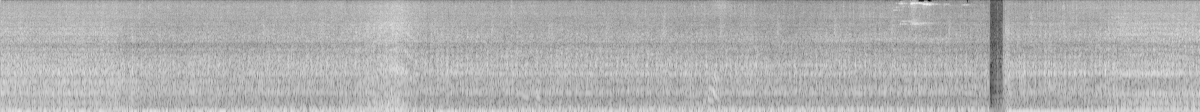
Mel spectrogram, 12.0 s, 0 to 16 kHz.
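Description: A Royal Enfield Interceptor 650 motorcycle idles at a dam, its steady low engine rumble running loud and close for the whole stretch with a brief dropout near the end.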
